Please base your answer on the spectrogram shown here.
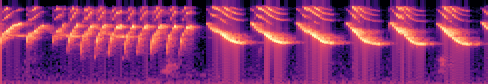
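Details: Atlantic canary singing for training: a fast buzzy trill of short notes, then slower loud downslurred whistles repeated about three times a second.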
